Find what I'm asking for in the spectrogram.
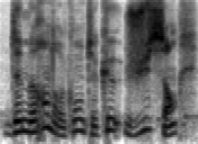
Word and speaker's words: Jusant: Ce jeu, c'est Jussan, et oui, Jussan et pas jussent comme je l'avais prononcé dans ma chronique abordant les démos.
